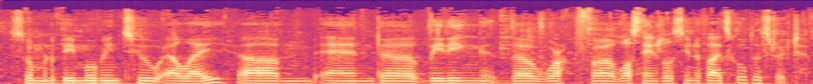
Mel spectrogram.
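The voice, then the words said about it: Rhode Island accent. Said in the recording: “in Rhode Island, which I think accounts for your accent”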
